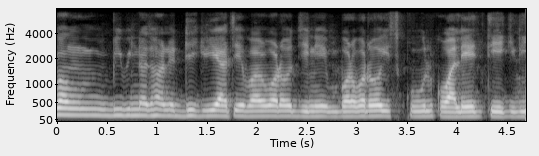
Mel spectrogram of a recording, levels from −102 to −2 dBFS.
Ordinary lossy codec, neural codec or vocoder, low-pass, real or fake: none; codec, 24 kHz, 3.1 kbps, DualCodec; 7.2 kHz; fake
